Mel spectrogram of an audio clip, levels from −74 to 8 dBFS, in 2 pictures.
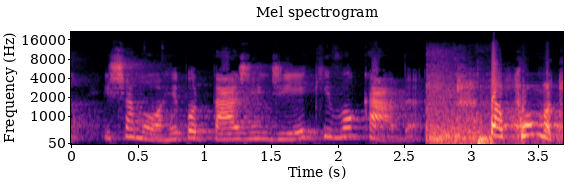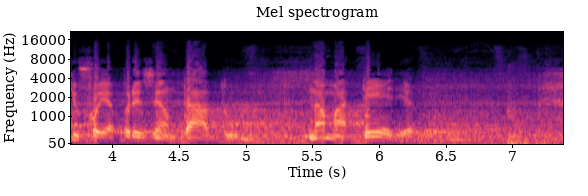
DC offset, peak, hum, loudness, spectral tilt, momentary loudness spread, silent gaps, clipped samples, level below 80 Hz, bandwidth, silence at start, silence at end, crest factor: under 0.1%; 0 dBFS; none; -12 LUFS; -5 dB/octave; 10 LU; none; 0.2%; -28 dBFS; 15.5 kHz; 0 s; 0 s; 12 dB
